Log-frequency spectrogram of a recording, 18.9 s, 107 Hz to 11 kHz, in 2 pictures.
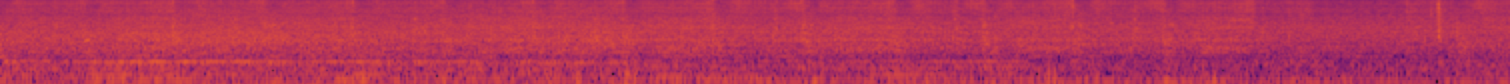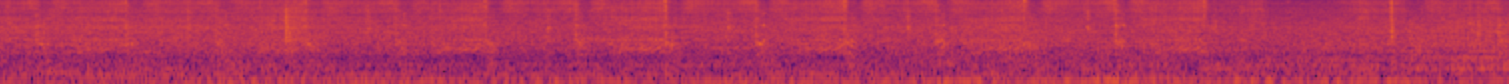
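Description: Epson L1300 inkjet printer printing: the print-head carriage shuttling back and forth and the feed rollers advancing the sheet, a steady mechanical whirring with a low hum underneath.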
